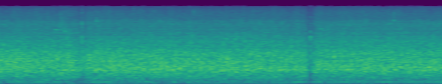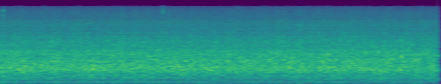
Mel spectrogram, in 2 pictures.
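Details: A continuous hiss of rain-like broadband noise with no animal calls.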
